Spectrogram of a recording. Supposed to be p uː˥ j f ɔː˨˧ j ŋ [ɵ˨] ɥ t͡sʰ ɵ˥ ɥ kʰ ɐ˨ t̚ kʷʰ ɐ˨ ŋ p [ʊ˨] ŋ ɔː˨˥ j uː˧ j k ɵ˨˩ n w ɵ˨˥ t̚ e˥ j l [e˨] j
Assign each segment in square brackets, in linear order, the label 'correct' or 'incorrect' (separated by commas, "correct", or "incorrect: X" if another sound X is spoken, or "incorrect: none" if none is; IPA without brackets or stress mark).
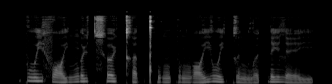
incorrect: ɵ˥, correct, correct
